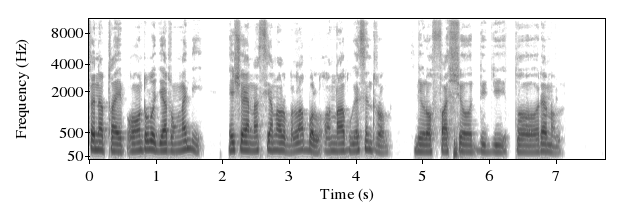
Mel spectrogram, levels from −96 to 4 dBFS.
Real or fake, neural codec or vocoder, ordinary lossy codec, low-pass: real; none; none; none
